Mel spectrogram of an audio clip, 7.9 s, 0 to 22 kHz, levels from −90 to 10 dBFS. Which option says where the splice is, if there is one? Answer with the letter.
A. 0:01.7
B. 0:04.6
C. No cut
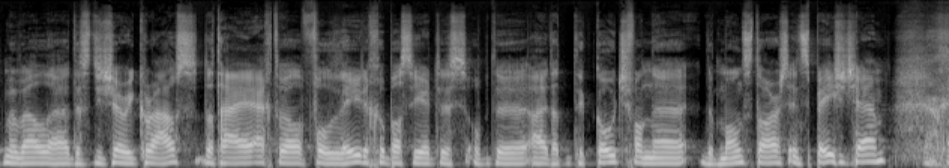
C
